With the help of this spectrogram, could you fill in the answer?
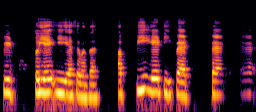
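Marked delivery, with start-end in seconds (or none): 3.4-4.6 "पैट" with a strong, drawn-out ै vowel; stretched vowel. Shown as a demonstration. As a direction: lean slowly on the vowel in "पैट". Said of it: "ज्यादा तेज आ रही है".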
